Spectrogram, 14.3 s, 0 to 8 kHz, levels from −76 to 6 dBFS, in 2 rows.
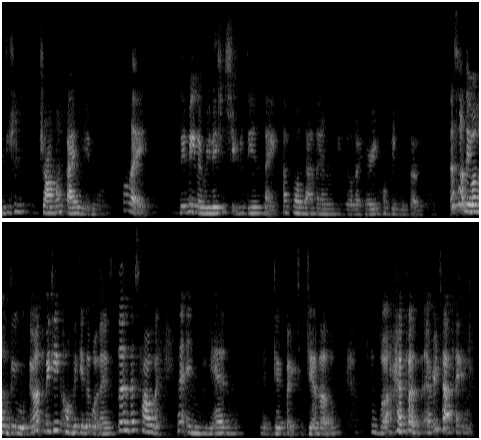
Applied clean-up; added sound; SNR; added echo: neural mask model DeepFilterNet 3.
